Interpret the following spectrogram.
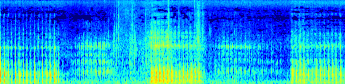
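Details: Female cougar kept at a rescue in Bridgeport, Texas, purring close up: a loud buzzing pulsed rumble, a softer gap, another strong burst near the middle, then a third rise at the end.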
